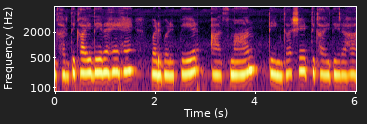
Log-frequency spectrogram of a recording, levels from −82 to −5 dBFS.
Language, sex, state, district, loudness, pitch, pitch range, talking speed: Hindi, female, Chhattisgarh, Bilaspur, -14 LUFS, 215 Hz, 205-235 Hz, 140 wpm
